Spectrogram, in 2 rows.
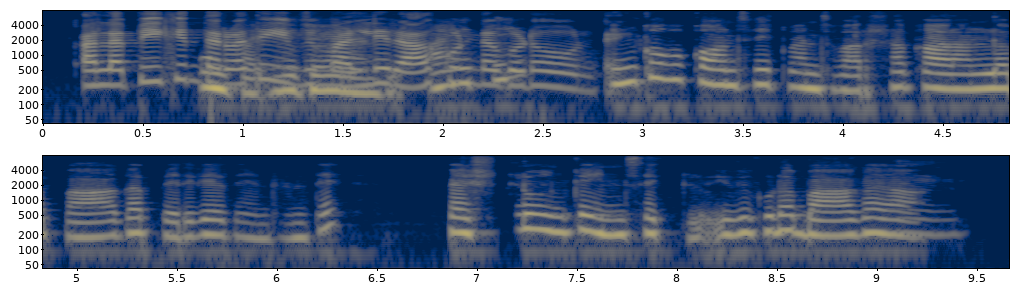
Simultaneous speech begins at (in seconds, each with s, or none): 0.8 s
